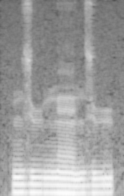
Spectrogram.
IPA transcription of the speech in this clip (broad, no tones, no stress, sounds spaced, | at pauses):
n z ʉ ŋ ɛ̃ n z ʉ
